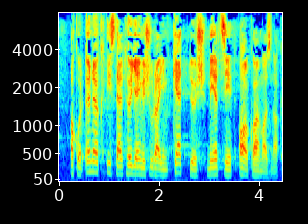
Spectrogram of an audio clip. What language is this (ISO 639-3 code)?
hun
